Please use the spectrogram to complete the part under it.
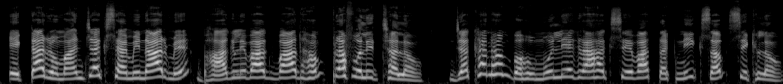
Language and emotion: Maithili, happy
